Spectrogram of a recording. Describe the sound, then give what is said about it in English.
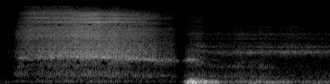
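A long, deep inhale through the mouth, a steady airy hiss lasting over a second, then a brief low puff of breath and a softer, rougher exhale trailing off. “Now focus on that and watch my hand. Now breathe deep.”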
